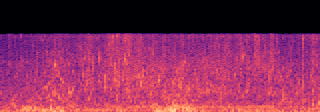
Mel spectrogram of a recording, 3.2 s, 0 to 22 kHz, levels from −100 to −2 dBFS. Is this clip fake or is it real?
real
